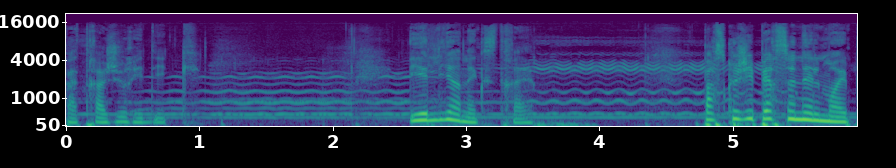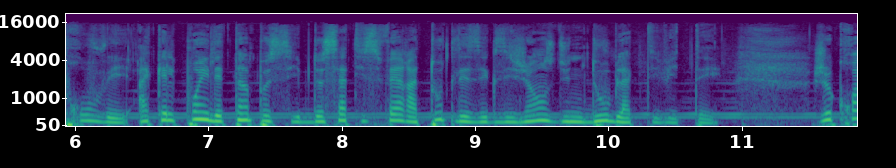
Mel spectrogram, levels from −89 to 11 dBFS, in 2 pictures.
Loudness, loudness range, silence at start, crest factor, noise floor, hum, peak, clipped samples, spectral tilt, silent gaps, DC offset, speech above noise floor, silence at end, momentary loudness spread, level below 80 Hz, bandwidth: -23 LUFS; 6 LU; 0 s; 20 dB; -41 dBFS; none; -4 dBFS; under 0.1%; -5.5 dB/octave; none; under 0.1%; 19 dB; 0 s; 21 LU; -34 dBFS; 16 kHz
